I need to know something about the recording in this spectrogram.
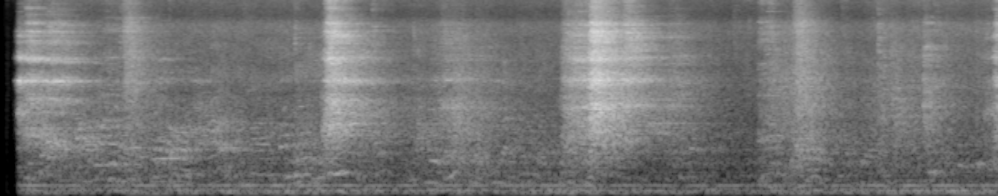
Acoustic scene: restaurant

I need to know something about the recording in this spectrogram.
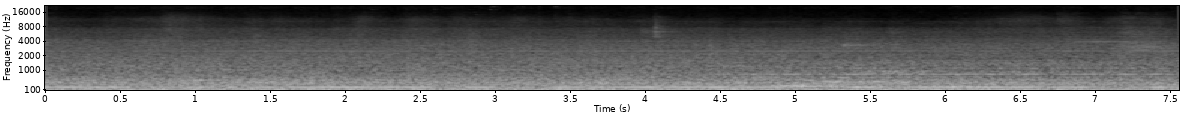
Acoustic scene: subway station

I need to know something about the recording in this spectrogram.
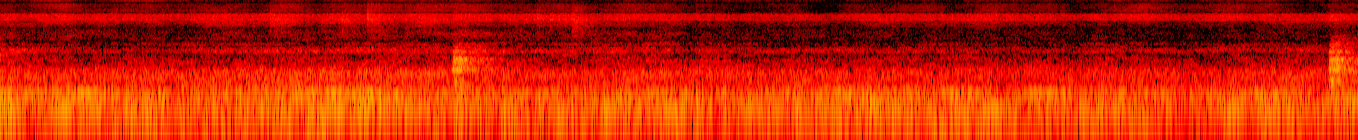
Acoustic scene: elevator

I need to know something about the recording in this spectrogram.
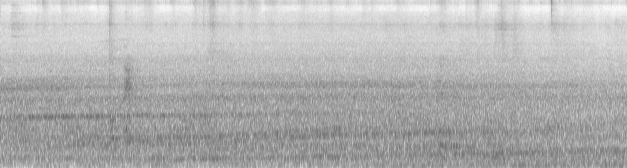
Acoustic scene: subway station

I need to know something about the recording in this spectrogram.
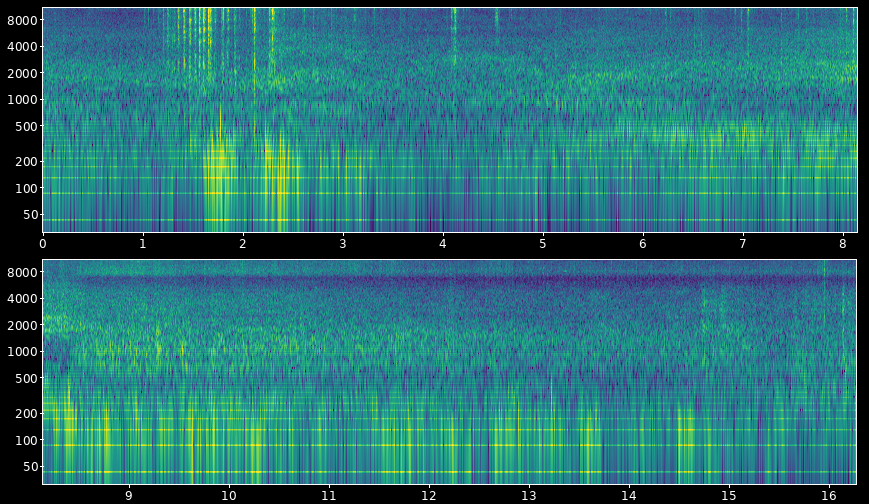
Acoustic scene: street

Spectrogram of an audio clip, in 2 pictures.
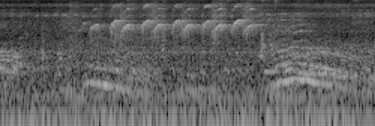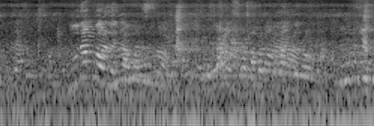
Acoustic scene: park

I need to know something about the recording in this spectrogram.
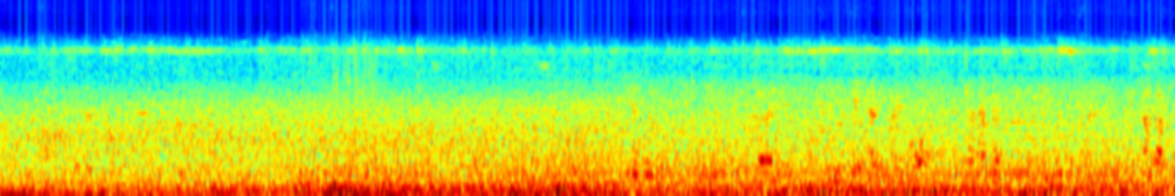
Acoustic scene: bus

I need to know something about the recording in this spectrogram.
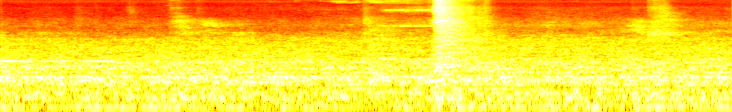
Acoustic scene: elevator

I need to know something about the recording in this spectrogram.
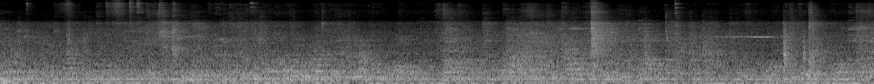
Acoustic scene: restaurant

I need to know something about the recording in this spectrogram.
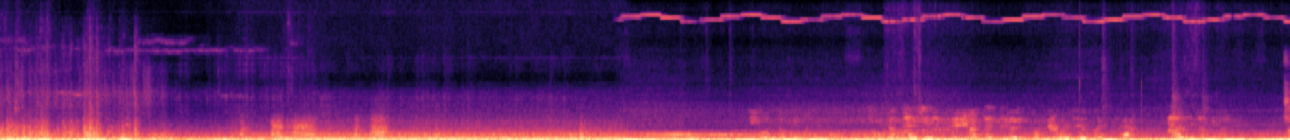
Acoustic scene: bus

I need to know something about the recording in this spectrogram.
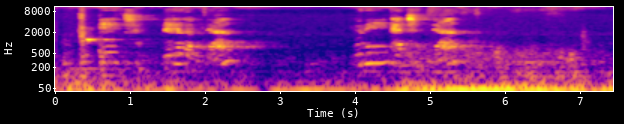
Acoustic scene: elevator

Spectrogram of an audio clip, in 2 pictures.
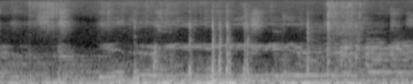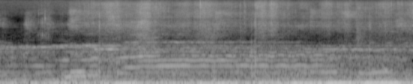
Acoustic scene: car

